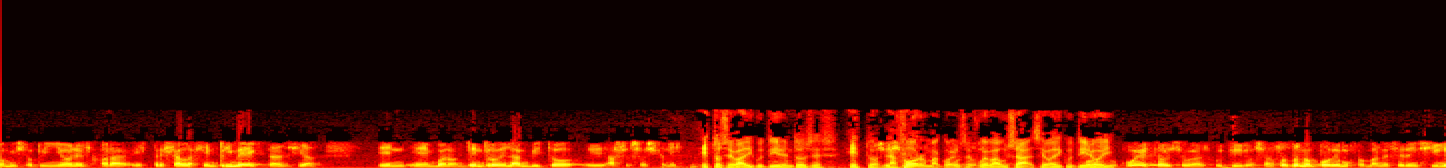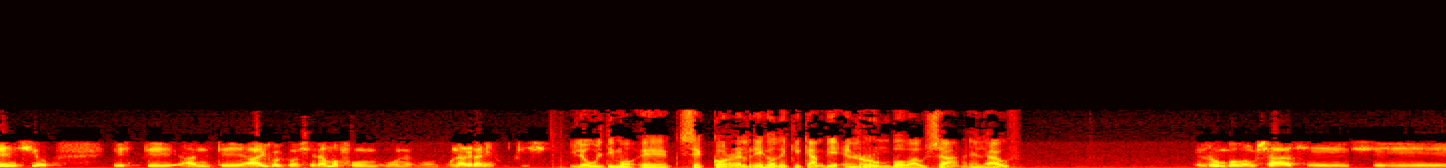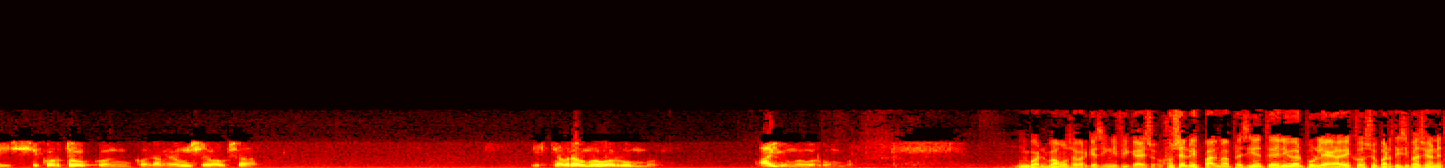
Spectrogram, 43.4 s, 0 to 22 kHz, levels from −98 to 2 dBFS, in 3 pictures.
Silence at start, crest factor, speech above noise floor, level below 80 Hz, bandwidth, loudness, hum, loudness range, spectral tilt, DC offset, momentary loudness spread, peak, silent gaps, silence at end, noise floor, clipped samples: 0 s; 22 dB; 31 dB; -48 dBFS; 8 kHz; -23 LUFS; 50 Hz at -50 dBFS; 6 LU; -6 dB/octave; under 0.1%; 12 LU; -2 dBFS; none; 0 s; -54 dBFS; under 0.1%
